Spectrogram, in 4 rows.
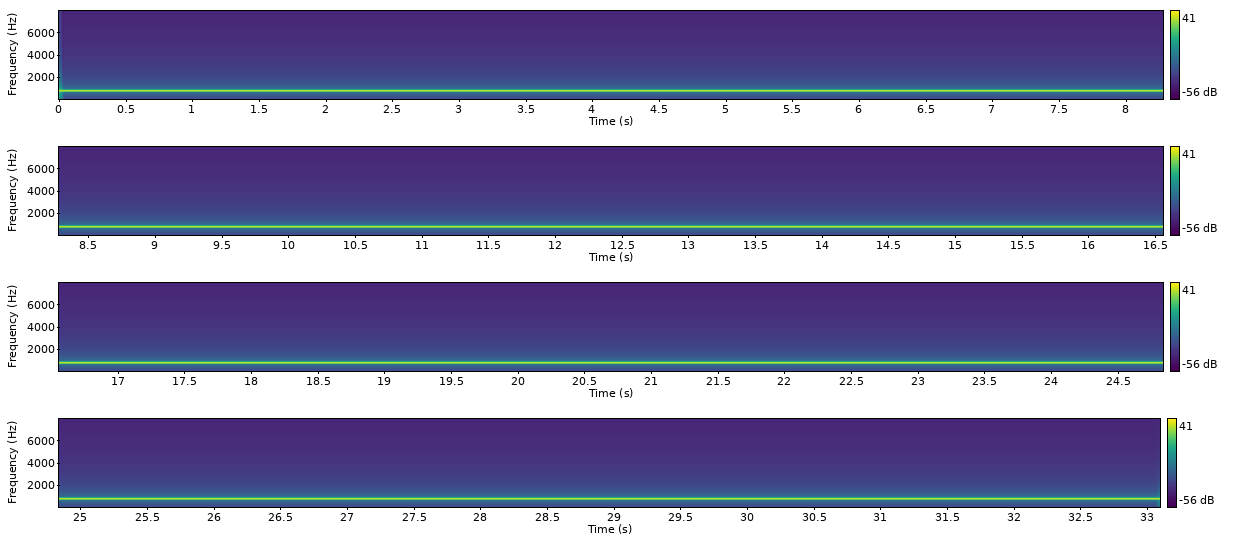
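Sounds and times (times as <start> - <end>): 
sine 800 tone: 0.0 - 33.0.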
